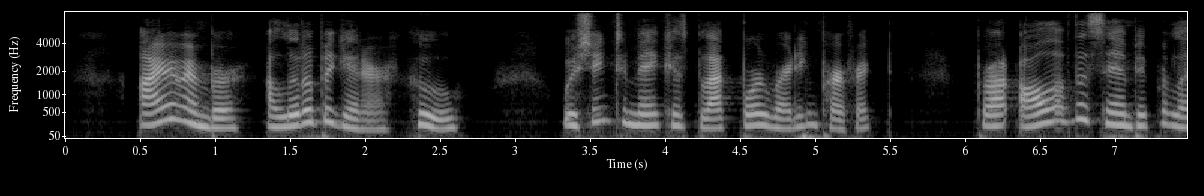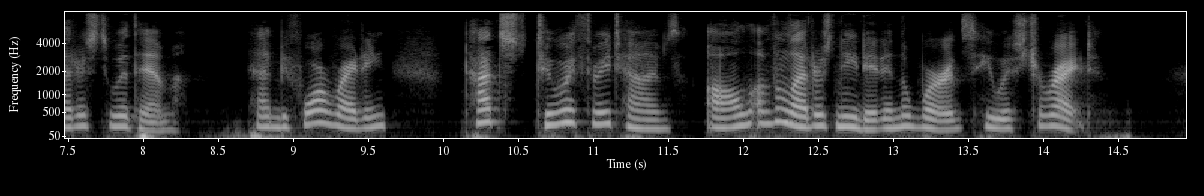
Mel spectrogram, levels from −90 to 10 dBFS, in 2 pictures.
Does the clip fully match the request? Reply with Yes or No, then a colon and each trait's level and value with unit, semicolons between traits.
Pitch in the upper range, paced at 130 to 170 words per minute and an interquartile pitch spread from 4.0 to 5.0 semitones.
Yes: high, 215 Hz; average, 165 wpm; average, 4.7 semitones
